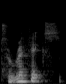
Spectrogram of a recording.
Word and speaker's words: TREFX: Myself and Carol co-led the TREFX, pronounced Terrifics, project.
